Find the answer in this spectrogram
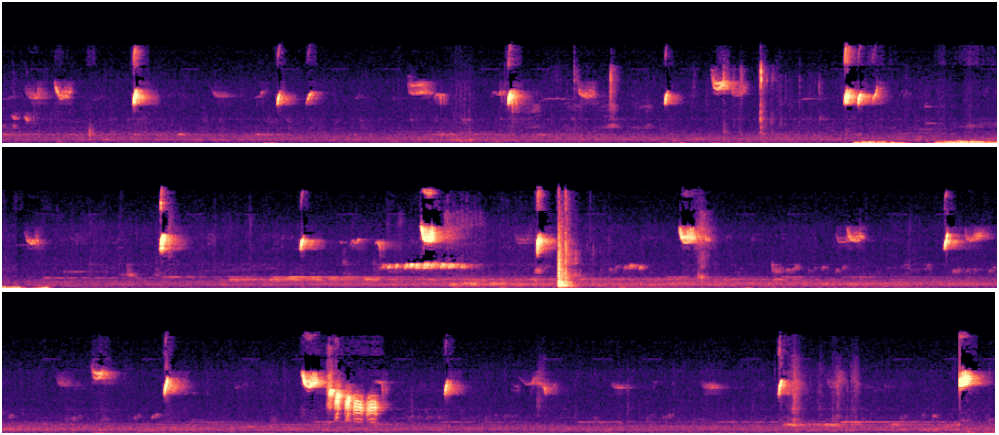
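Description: A small bird chirping over and over, short very high-pitched chirps about every second, one falling call among them. A couple of low thumps about nine seconds in and a single sharp click midway.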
